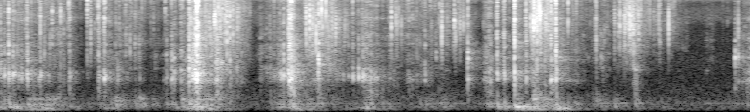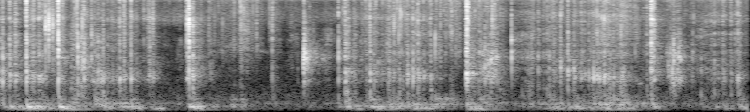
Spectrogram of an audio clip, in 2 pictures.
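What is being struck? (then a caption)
Soap bar. A knife blade shaves and scrapes crumbly shavings from the cut face of a solid, dried yellow soap bar held in the hands. The result is a continuous stream of dry, bright crunching and crackling scrapes, with louder bursts that come and go.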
